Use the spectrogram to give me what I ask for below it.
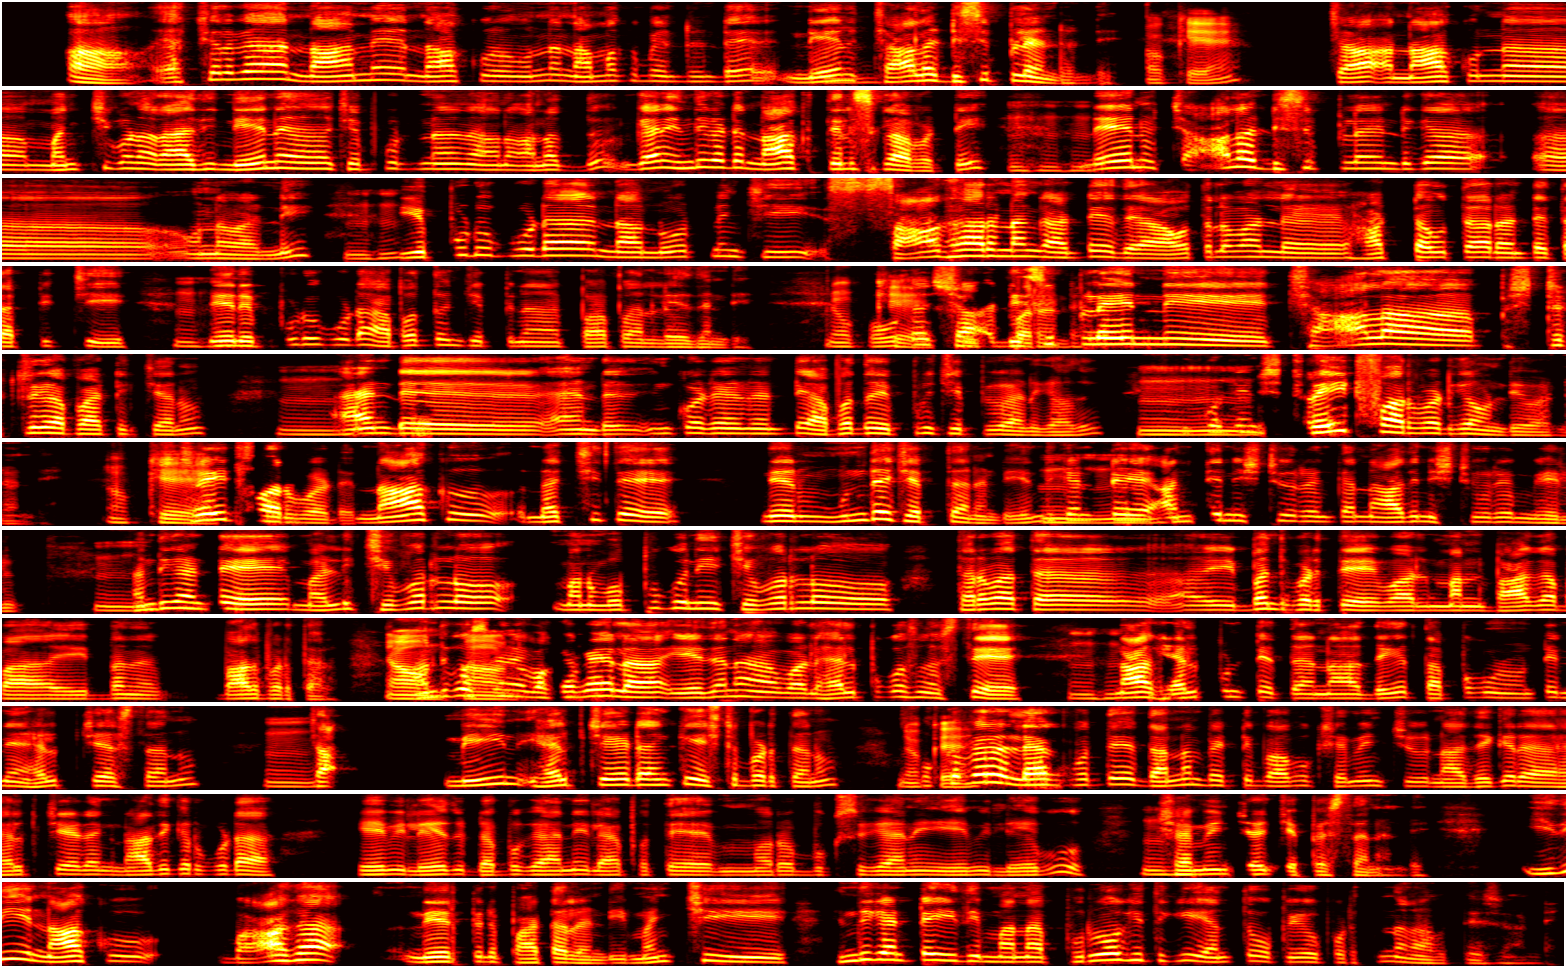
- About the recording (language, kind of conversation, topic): Telugu, podcast, నువ్వు నిన్ను ఎలా అర్థం చేసుకుంటావు?
- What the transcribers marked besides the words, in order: in English: "యాక్చువల్‌గా"; in English: "డిసిప్లేన్డ్"; other background noise; stressed: "చాలా"; in English: "డిసిప్లేన్డ్‌గా"; in English: "హర్ట్"; in English: "డిసిప్లేన్‌ని"; in English: "సూపర్"; in English: "స్ట్రిక్ట్‌గా"; in English: "అండ్, అండ్"; in English: "స్ట్రెయిట్ ఫార్వర్డ్‌గా"; in English: "స్ట్రెయిట్"; tapping; in English: "హెల్ప్"; in English: "హెల్ప్"; in English: "హెల్ప్"; in English: "మెయిన్ హెల్ప్"; in English: "హెల్ప్"; in English: "బుక్స్"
